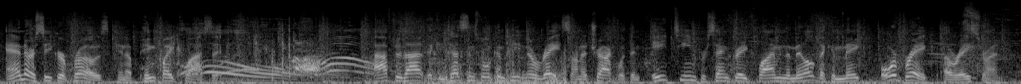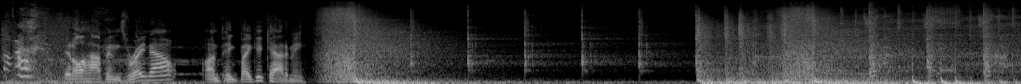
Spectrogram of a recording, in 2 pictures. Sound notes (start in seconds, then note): 1.8 everyone groans; 10.2 woman grunts; 13.7 upbeat hip hop music begins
